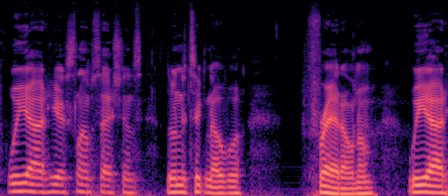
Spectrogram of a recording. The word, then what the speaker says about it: Lunitik Novae: And it's Lunitik Nova. It's That's a silent E at the end of Nova. The E is silent because there's a lot of Novas, but I'm the only one that shines like this.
